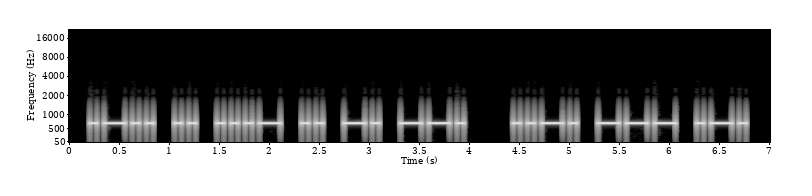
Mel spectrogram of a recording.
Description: Morse code, heard as a keyed tone, about 17 wpm, 700 Hz. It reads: LIVING FOR
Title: Sentences from Top 1100 Words 17wpm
